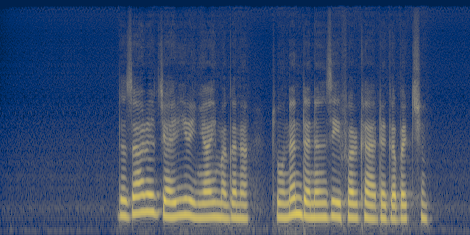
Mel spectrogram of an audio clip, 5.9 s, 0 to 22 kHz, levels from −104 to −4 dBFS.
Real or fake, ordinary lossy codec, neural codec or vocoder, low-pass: fake; none; autoencoder, 48 kHz, 32 numbers a frame, DAC-VAE, trained on Japanese speech; 19.8 kHz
